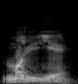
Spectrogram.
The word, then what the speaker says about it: moglie: capitano, vorrei presentarle mia moglie Jane. wife is, Moglie. Moglie. remember that the GL combination is pronounced lieu as in million.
